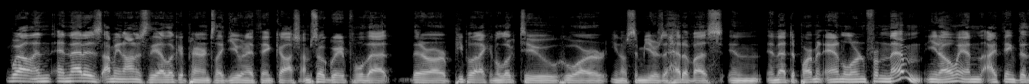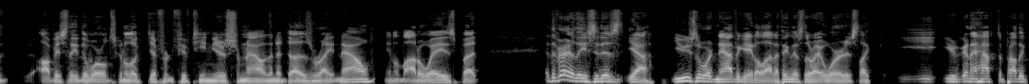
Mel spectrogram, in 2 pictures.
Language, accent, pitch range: English, American, 95-125 Hz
